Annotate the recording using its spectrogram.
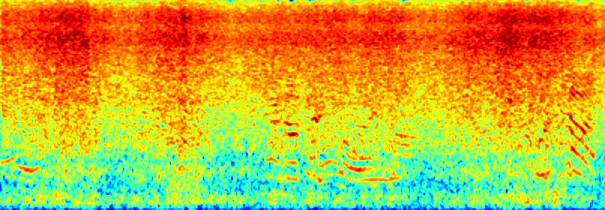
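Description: Beehive Geyser erupting: a steady, loud rush of water and steam jetting from its narrow vent, with no let-up.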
